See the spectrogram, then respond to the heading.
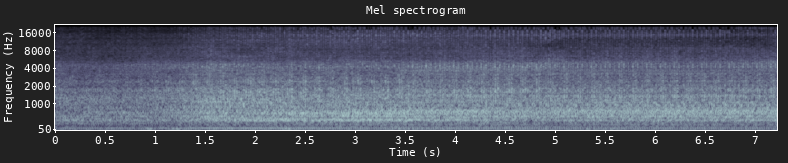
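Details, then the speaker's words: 2014 Audi Q7 3.0L after valve cover gasket replacement and high-pressure fuel line reinstall: engine settles into an even, steady idle with smooth regular beat and no knocks or ticks; healthy. "we're going to start the engine and let it idle for a few minutes and after that we're going to wrap up this video"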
